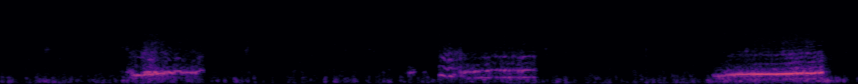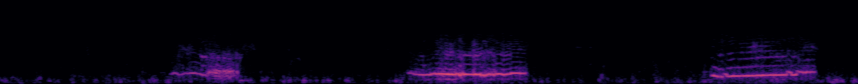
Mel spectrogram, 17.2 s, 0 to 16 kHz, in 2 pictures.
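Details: Small pet cat with cancer, recorded in 2013 near the end of her life, snoring while asleep: six slow, nasal, drawn-out rattling snores at about 11 a minute with quiet pauses.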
